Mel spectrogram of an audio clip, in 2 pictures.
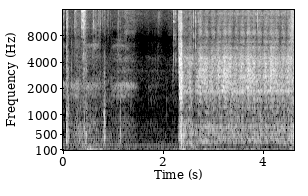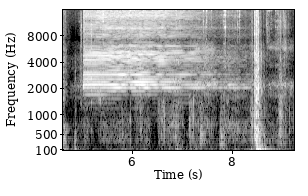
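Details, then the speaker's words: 1977 Buick LeSabre with HEI distributor, refilled after sitting with varnished fuel: starter churns in bursts of a few seconds but engine never runs on its own; crank, no-start, fuel squirting and spark assumed, owner suspects the carburetor. "Why is she not running like she should be? I don't know. I mean, see, HEI distributor, so I know it's firing."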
